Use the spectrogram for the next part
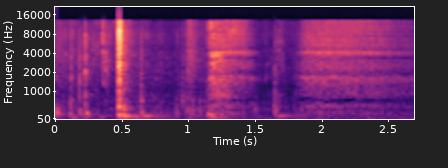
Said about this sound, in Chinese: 一边弯腰关上皮箱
